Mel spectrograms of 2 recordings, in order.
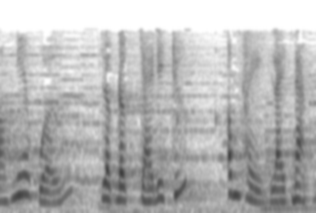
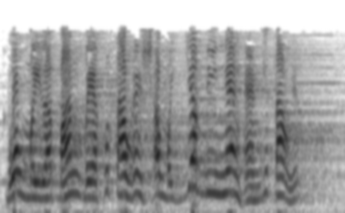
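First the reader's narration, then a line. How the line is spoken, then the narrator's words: Glaring shout. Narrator (Vietnamese): ông trợn mắt quát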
